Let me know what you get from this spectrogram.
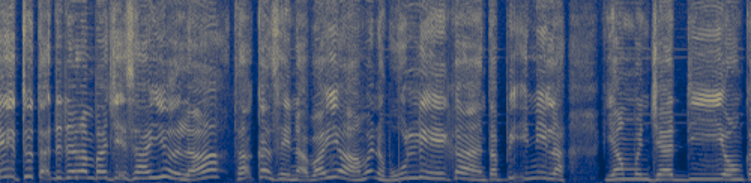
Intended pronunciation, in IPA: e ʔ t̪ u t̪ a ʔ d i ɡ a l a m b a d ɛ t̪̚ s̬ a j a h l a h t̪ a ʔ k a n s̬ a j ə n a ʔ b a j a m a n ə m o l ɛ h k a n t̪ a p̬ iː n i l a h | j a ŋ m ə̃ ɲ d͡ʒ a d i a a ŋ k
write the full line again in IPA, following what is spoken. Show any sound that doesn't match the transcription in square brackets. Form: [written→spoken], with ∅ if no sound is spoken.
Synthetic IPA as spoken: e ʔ t̪ u t̪ a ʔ d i [ɡ→d] a l a m b a [d→d͡ʒ] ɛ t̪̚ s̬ a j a [h→∅] l a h t̪ a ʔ k a n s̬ a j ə n a ʔ b a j a m a n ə [m→b] o l ɛ h k a n t̪ a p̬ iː n i l a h | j a ŋ m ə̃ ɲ d͡ʒ a d i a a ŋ k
